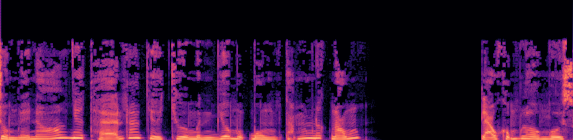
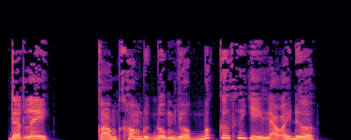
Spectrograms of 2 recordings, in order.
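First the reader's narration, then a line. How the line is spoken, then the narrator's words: Cold hasty scolding. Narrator (Vietnamese): Ông Dudley vội lạnh lùng nạt con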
